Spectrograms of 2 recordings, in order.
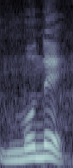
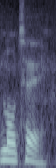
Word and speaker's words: Monet: M-O-N-E-T. Monet. Yes. Claude Montet. Say it like me. Monet. Monet. Oh no, I think it's Cloud Montet. Monet! you need to look it up. It's Claude Monet!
